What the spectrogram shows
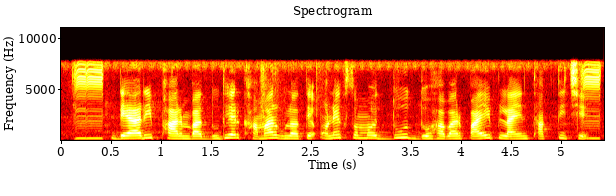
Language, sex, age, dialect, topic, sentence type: Bengali, female, 18-24, Western, agriculture, statement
